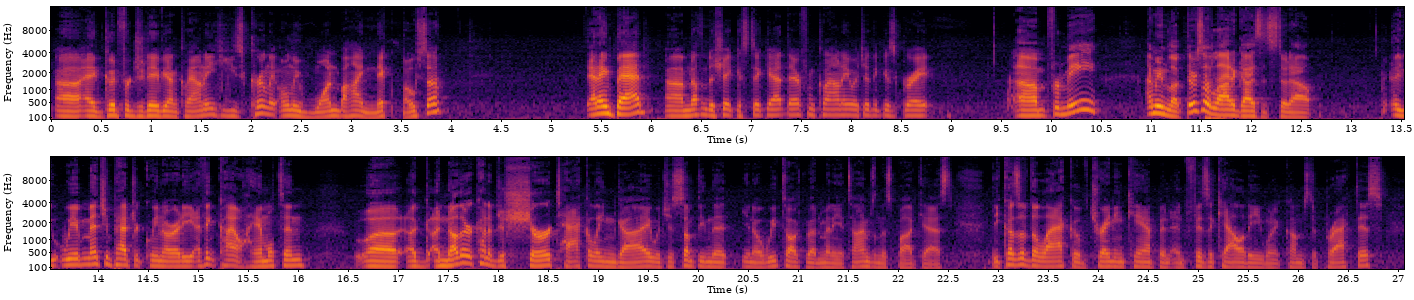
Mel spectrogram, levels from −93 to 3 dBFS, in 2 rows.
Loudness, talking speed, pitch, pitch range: -29 LUFS, 205 wpm, 125 Hz, 115-145 Hz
